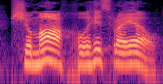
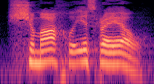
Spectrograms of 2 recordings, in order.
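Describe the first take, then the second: First: "Shema Ho Israel" very slow and loud, ceremonial, stress on Shema; impressive Hebrew. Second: "Shema Ho Israel" slow and louder, SHE-ma stressed; Hebrew pronunciation. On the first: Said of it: "You can impress your neighbors". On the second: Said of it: "in the Hebrew". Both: Shown as a demonstration.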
